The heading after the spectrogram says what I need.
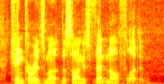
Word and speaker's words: KXNG Charisma: If you want to look this up, it's spelled KXNG Charisma. King Charisma.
